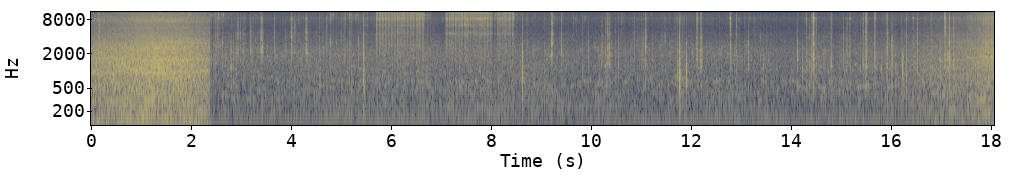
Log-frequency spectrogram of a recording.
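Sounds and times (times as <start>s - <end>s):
loud rumbling noise: 0.0s - 2.4s
tools tapping on engine parts: 1.9s - 17.4s.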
